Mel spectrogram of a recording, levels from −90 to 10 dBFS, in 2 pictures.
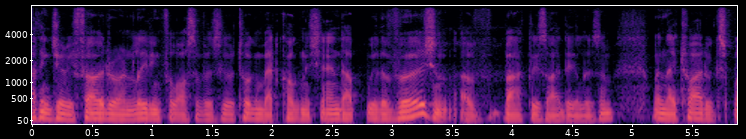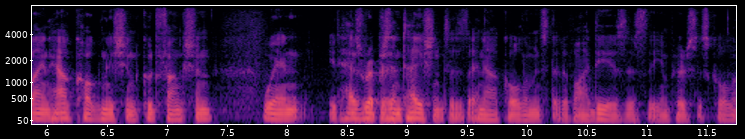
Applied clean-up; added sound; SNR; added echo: none; none; none; none.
